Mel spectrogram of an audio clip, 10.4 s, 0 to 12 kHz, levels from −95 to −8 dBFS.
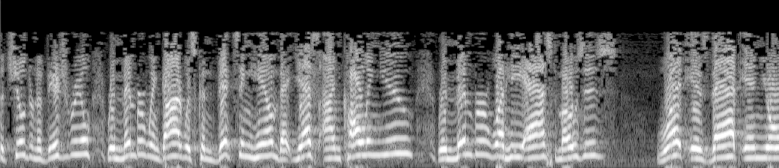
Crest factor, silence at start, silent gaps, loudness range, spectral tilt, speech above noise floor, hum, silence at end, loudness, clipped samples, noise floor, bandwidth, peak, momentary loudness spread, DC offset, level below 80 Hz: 12 dB; 0 s; none; 1 LU; -5.5 dB/octave; 38 dB; none; 0 s; -13 LUFS; under 0.1%; -50 dBFS; 6.4 kHz; 0 dBFS; 7 LU; under 0.1%; -48 dBFS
